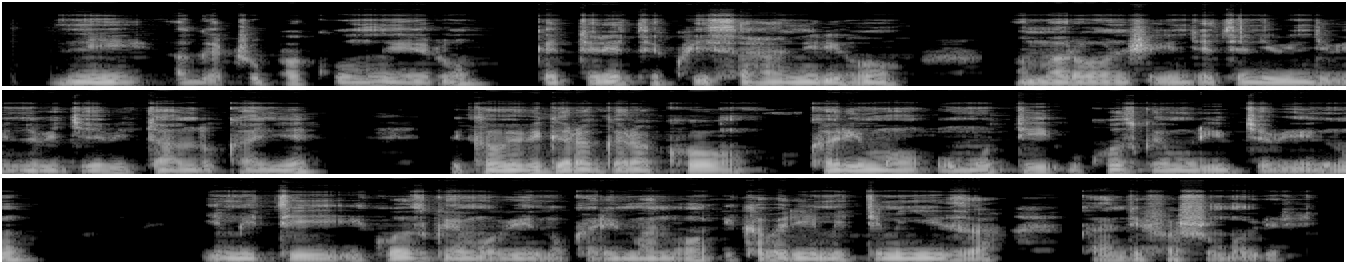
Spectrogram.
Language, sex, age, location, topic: Kinyarwanda, male, 18-24, Kigali, health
